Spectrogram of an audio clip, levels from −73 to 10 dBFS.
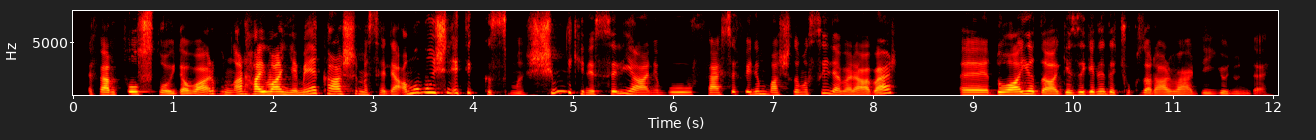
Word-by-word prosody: efendim 200 -2 +2
Tolstoy 215 -7 +2
da 145 -3 +1
var. 225 - +2
Bunlar 215 +3 -1
hayvan 225 0 +7
yemeye 215 +12 0
karşı 235 -2 +1
mesela 165 -5 -4
ama 335 +5 -1
bu 365 - +4
işin 345 -1 +1
etik 325 +2 -5
kısmı. 155 -1 -9
Şimdiki 360 - -2
nesil, 165 +7 -2
yani 185 -8 -2
bu 190 0 -3
felsefenin 210 +5 -3
başlamasıyla 200 - -5
beraber, 300 - +2 0.7
eee, 190 -2 +2
doğaya 210 +4 +5
da 155 -2 +3
gezegene 205 +7 -1
de 205 - 0
çok 175 +1 -15
zarar 160 -1 -2
verdiği 155 -1 -7
yönünde, 150 -1 -11
200 Hz, 150 wpm, -24 LUFS, 175-230 Hz, 0.7 s, hayvan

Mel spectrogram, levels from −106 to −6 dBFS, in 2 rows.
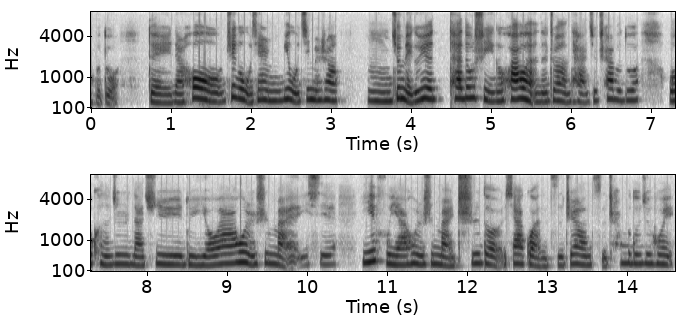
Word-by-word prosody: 不 - - -12
多。 - - -8 0.3
对， 210 -3 -2
然 210 -1 -1
后 280 -7 +7
这 315 +9 0
个 295 - +3
¥5000 260 +3 -1
我 235 -5 +1
基 245 +5 0
本 270 -1 +1
上， 260 -2 0 0.3
嗯， 240 -1 -3
就 310 +5 +3
每 240 - +4
个 240 - 0
月 295 -1 +4
它 305 0 +5
都 315 +1 +2
是 310 -2 +2
一 235 - -3
个 240 +1 -3
花 290 0 +8
完 285 -7 +7
的 225 0 -3
状 245 -3 -2
态， 220 -2 -4
就 235 +4 -5
差 290 +2 +2
不 270 - -5
多， 260 +1 -5 0.4
我 250 0 0
可 255 - -8
能 225 0 -4
就 245 - -5
是 240 -1 -6
拿 215 -2 -4
去 230 +1 -3
旅 225 -1 -6
游 220 0 -1
啊， 255 +2 +1
或 285 0 +4
者 230 -2 -2
是 255 +2 -5
买 235 -4 -4
一 210 - -13
些 235 +1 -1 0.3
衣 290 +3 +2
服 315 -6 -7
呀， 230 -1 -2
或 255 +2 -3
者 235 - -2
是 240 +1 -4
买 215 -4 -2
吃 260 +4 +2
的 225 -3 -4
下 255 +1 0
馆 205 -5 -3
子， 215 +2 -6
这 250 +3 -4
样 230 -2 -3
子， - - -8
差 275 -2 -6
不 260 - -5
多 250 - -5
就 250 -1 -6
会， 240 -2 -6
245 Hz, 270 characters per minute, -23 LUFS, 225-270 Hz, 0.4 s, 花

